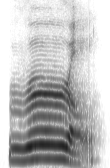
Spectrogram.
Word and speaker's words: rural: for you okay so this word is pronounced rur rur do you see how my mouth doesn't really open or doesn't really move around that much okay rural rural rur okay so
